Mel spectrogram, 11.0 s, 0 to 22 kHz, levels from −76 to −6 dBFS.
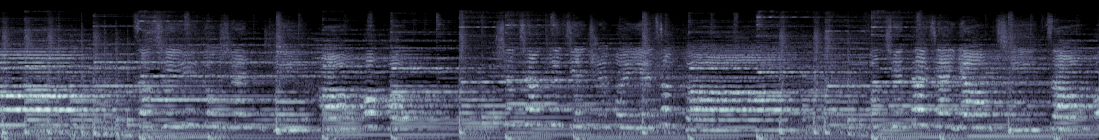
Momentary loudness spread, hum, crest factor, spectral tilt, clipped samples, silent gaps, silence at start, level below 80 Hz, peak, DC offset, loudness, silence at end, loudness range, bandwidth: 9 LU; none; 18 dB; -3.5 dB/octave; under 0.1%; none; 0 s; -42 dBFS; -6 dBFS; under 0.1%; -24 LUFS; 0 s; 3 LU; 16 kHz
